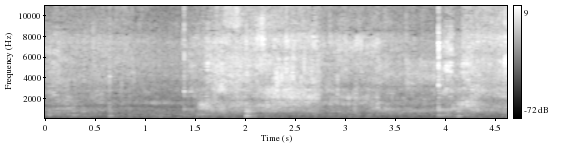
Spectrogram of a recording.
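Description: Meat being stir-fried and browned in a pan, a steady loud sizzle with scraping stirs that swell and fade, no voices.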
